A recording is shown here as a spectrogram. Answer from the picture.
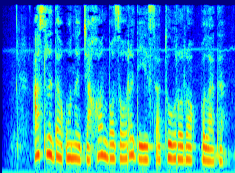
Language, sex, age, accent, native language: Uzbek, female, 19-29, Surxondaryo, Uzbek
